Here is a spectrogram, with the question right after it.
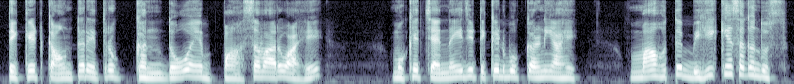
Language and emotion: Sindhi, disgusted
